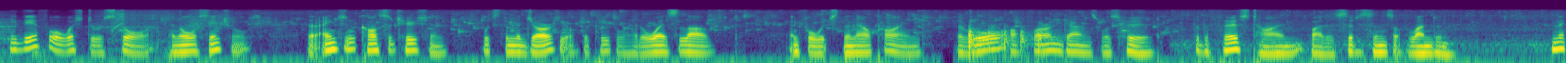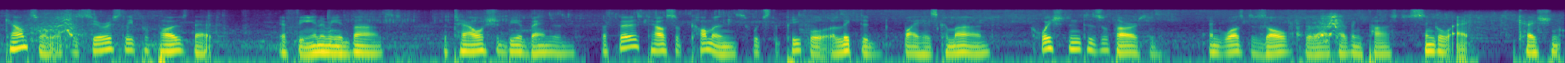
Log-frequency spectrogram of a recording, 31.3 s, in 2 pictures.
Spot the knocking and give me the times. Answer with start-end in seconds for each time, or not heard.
9.7-10.8.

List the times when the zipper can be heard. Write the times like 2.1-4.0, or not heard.
1.1-2.1, 15.9-16.8, 28.2-29.1.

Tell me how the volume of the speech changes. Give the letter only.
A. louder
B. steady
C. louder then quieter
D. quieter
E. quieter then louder
B.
